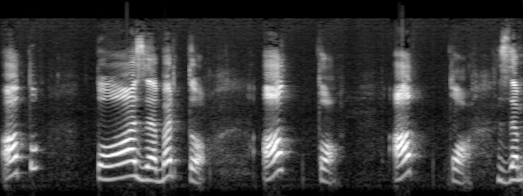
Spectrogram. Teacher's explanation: जिस तरीके से हम तो साकिन को पढ़ते थे, हमज़ा क़ा ज़बर अत, इसी तरीके से इसको हिज्जे करते वक्त पढ़ेंगे, हमज़ा क़ा ज़बर अत, फिर क़ा ज़बर ता। ता को जो है 2 मरतबा पढ़ेंगे क्योंकि इसमें तशदीद लग चुकी है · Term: तौ मुशद्दद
